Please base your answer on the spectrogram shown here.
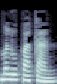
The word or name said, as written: melupakan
